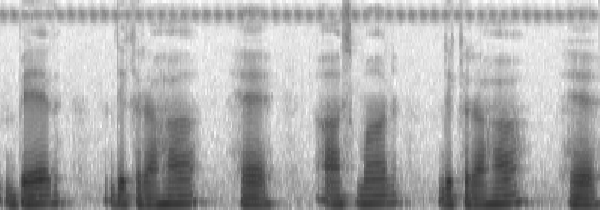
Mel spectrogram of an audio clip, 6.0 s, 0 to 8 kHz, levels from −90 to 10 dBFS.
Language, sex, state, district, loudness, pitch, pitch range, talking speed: Hindi, male, Uttar Pradesh, Jalaun, -17 LUFS, 105 Hz, 100-115 Hz, 80 wpm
